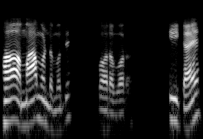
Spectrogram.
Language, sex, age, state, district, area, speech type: Marathi, male, 18-30, Maharashtra, Akola, rural, conversation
